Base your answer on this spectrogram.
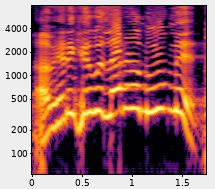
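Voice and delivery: high-pitched mimicry of the trash talk; mock trash-talk voice, pitched high; imitated trash talker. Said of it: "They saying that shit with an accent".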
